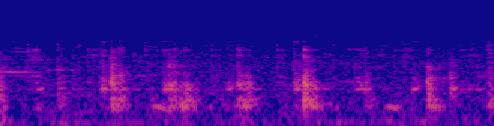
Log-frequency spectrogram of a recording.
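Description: Faint light ticks, roughly one or two a second, from a plastic ladle stirring milk tea in an aluminium pot, over near silence.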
